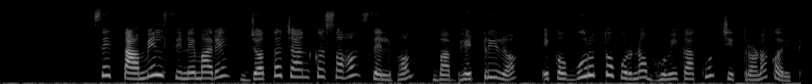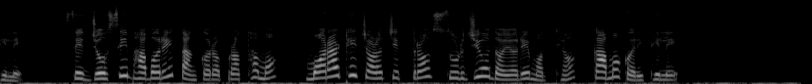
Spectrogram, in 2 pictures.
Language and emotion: Odia, neutral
